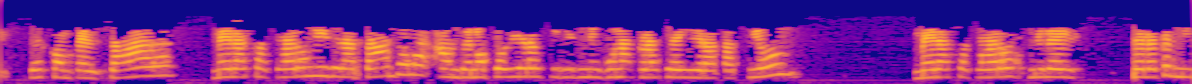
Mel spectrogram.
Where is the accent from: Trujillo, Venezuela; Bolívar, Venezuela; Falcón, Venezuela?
Bolívar, Venezuela; El Callao; Nosotros somos del Callao.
